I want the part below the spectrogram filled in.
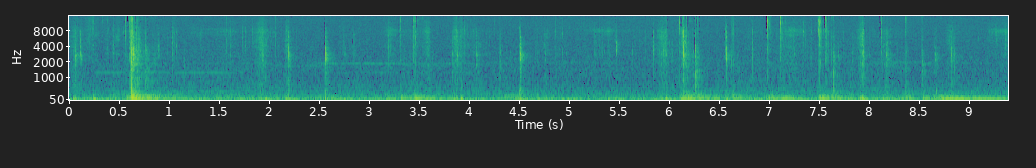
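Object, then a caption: Bar of soap scraped on a plastic grater. A solid, hand-sized light-green bar of dry soap is scraped over and over with a grey-green plastic grater with a metal blade, and the soap curls fill the tool. The sound is a steady run of short, crisp scraping strokes with a low, soft undertone, broken by sharp bright clicks. There is a louder snap near the start, and dense rasping bursts come toward the end.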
